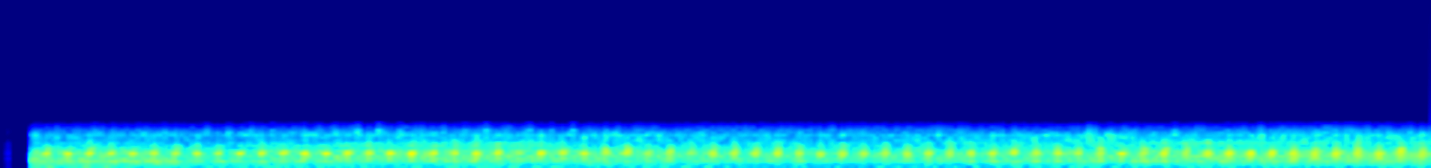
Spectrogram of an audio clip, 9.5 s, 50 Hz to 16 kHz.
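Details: Lada Priora, piston group replaced, 55,000 km: steady ringing metallic tapping a bit over twice a second over slightly uneven running. Began at 51,000 km only above 70 °C, now constant; loudest at cold start, easing after 2-3 s as oil light goes out; owner suspects hydraulic lifters.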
